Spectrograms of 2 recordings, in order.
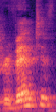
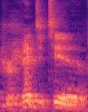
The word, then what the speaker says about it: preventive: Preventative. Preventative. We see the commercials. It's preventive. It's Preventive Pest Control. Why waste a syllable?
